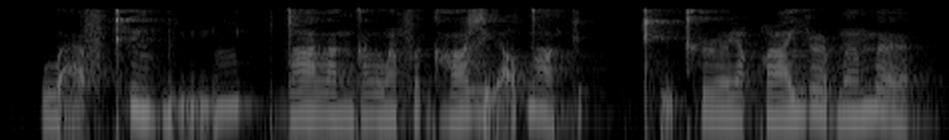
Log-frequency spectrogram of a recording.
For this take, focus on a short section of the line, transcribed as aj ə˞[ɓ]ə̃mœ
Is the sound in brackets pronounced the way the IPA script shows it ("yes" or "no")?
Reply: yes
